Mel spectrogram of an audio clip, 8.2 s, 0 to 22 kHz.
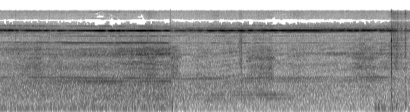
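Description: Electric RC plane with two small brushless motors driving 8x3.8 pusher propellers, whining steadily as it flies overhead; the pitch of the whine shifts about halfway through.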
